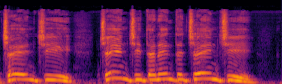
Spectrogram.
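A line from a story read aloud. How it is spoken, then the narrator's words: Shouting. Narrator (Italian): Cenci dal suo caposaldo gridare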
